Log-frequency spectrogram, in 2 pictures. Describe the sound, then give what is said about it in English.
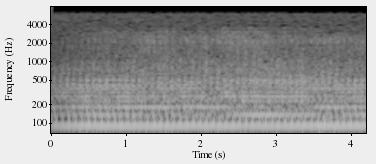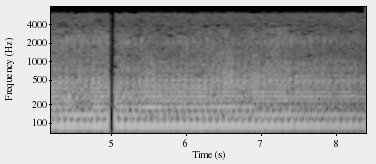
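Propeller airplane engine roaring during a dive, a loud, dense low drone with strong harmonics that holds level throughout, broken only by a very brief cut midway. “Jim, I have to turn my motor on. We're losing altitude and flying speed.”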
